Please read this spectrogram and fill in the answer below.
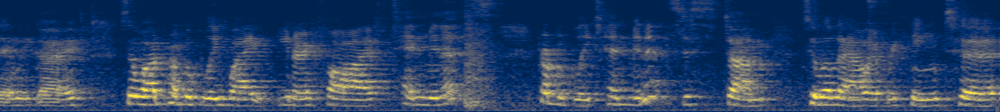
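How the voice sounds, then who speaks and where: Her medium-pitched voice moves at a moderate pace, and the woman's intonation stays monotone and flat. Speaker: cafe owner and cooking host. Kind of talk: casual talk to camera.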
